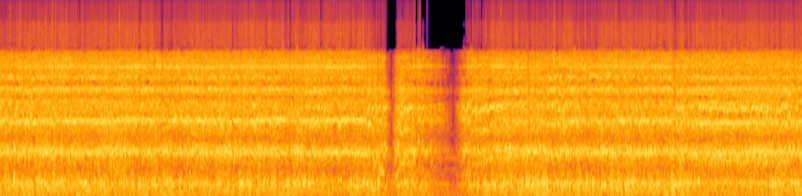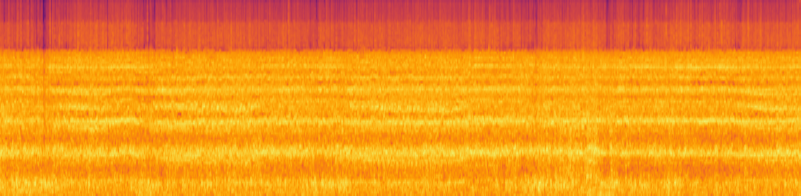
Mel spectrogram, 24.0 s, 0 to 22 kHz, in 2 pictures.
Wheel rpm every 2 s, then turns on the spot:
230, 230, 200, 120, 220, 220, 220, 220, 220, 220, 230, 220.
none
